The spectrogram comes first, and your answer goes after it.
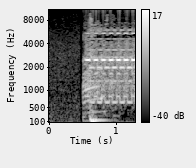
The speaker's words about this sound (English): Marin, take your phone and answer it, man.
